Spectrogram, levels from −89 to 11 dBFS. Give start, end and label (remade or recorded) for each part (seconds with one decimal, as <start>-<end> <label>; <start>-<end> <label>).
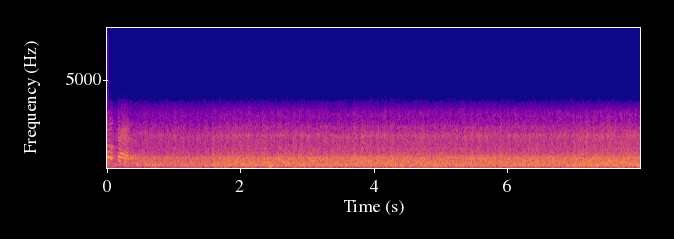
0.0-1.7 recorded; 1.7-8.0 remade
